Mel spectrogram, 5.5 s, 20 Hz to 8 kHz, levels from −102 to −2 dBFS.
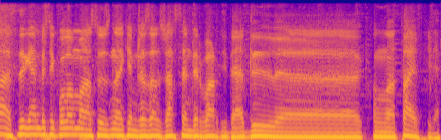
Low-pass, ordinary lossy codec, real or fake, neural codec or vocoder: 7.2 kHz; none; real; none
